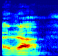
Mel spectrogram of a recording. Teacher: एक र लुटा खाएगी। र पर जीभ लुटा खाती है और प्रकंपित करती है। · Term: प्रकंपित व्यंजन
